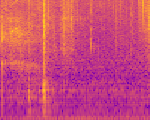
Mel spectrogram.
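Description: Small pumice grains rattling in a light, scattered patter of clicks as a hand scoop digs into a plastic tub of them, with one sharper click at the start.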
